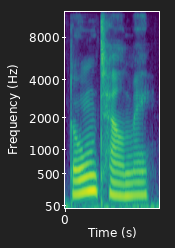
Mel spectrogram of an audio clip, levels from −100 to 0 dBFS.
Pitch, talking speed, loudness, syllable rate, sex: 190 Hz, 190 wpm, -15 LUFS, 3.5 syllables/s, female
